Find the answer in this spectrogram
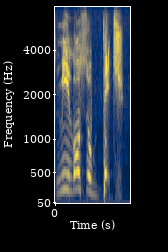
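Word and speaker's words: Milošević: It is pronounced Milosevic.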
